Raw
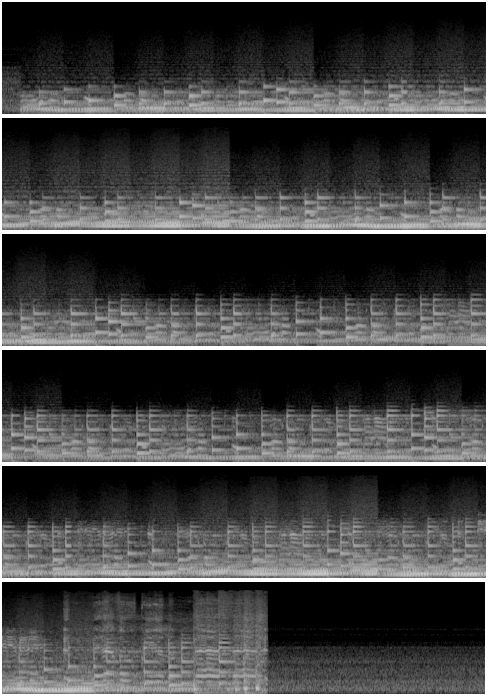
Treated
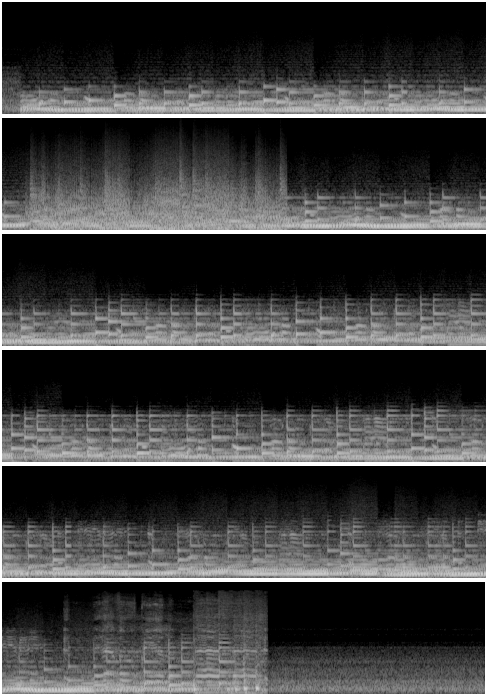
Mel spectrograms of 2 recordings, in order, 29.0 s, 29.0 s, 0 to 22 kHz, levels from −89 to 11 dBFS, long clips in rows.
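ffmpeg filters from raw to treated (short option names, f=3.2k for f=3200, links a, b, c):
-filter_complex "[0:a]asettb=1/sr,asplit=3[a][b][c];[a]atrim=end=5.074[d];[b]atrim=start=5.07:end=7.69,asetpts=PTS-STARTPTS,afade=t=in:d=0.004:c=qsin,afade=t=out:st=2.616:d=0.004:c=qsin,aeval=exprs='0.0794*(abs(mod(val(0)/0.0794+3,4)-2)-1)':c=same[e];[c]atrim=start=7.686[f];[d][e]acrossfade=d=0.004:c1=hsin:c2=qsin[g];[g][f]acrossfade=d=0.004:c1=qsin:c2=hsin,asettb=1/sr,asplit=3[h][i][j];[h]atrim=end=15.004[k];[i]atrim=start=15:end=17.08,asetpts=PTS-STARTPTS,afade=t=in:d=0.004:c=qsin,afade=t=out:st=2.076:d=0.004:c=qsin,aecho=1:1:3.6:0.65,atrim=end_sample=91728[l];[j]atrim=start=17.076[m];[k][l]acrossfade=d=0.004:c1=hsin:c2=qsin[n];[n][m]acrossfade=d=0.004:c1=qsin:c2=hsin,asplit=2[o][p];[p]afade=t=in:st=22.88:d=0.01,afade=t=out:st=23.44:d=0.01,aecho=0:1:400|800|1200|1600|2000|2400:0.595662|0.268048|0.120622|0.0542797|0.0244259|0.0109916[q];[o][q]amix=inputs=2:normalize=0,tiltshelf=f=1.3k:g=3.5,acompressor=threshold=-22dB:ratio=2.5,lowshelf=f=500:g=7.5"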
